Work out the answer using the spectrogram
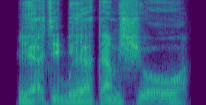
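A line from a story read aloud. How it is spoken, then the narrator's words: Growled. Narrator (Russian): прорычал тот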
